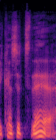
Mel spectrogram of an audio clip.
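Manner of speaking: upper-class British accent.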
